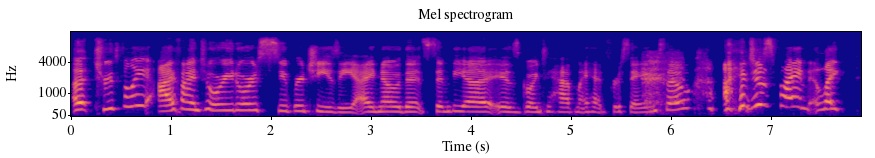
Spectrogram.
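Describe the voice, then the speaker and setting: A woman's voice: a little high, very animated, normal speed, few pauses, pushed and bright, no room sound, studio quality. A woman in her thirties in casual chat as a panel guest, playful, wry and emphatic. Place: at home, indoors.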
